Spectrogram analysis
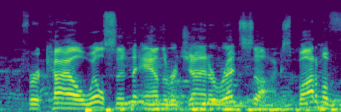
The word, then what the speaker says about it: Regina: Regina, once referred to by Mick Jagger as the city that rhymes with fun, at a Rolling Stone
